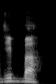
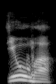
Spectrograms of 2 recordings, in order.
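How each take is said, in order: First: A doubled b sound follows the first syllable. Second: An h sound follows the first syllable. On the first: The speaker calls it wrong. "আমরা বলি জিরবা বা জিব্বা" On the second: The speaker calls it right. "শুদ্ধ উচ্চারণ হলো জিহ্বা"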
